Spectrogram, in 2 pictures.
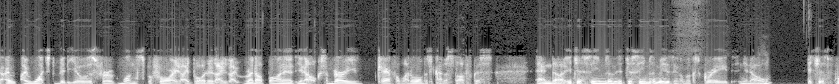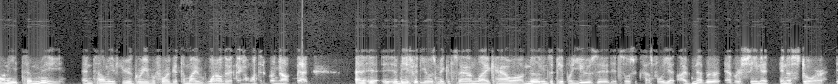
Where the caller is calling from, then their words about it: New York, United States; calling from New York.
